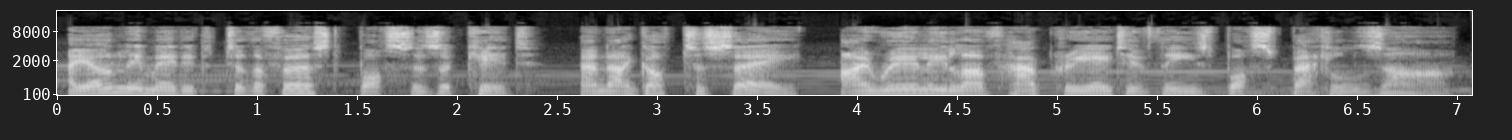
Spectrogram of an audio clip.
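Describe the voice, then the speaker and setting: A man's voice: mid-range voice, sing-song, normal speed, a bit bright. A young man giving a casual game review voice-over, chatty and enthusiastic with joking asides. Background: game music playing.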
